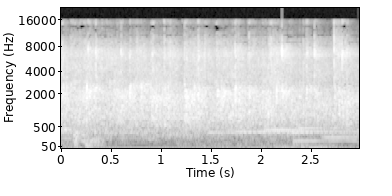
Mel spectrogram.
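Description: A church audience claps steadily and loudly in welcome for first-time visitors, dense applause throughout, with faint voices or cheers mixed underneath.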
